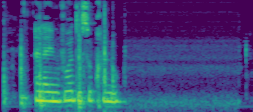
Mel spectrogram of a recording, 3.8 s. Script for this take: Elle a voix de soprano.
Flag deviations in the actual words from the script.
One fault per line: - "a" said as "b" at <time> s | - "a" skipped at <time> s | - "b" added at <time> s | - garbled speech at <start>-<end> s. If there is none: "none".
- "une" added at 0.7 s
